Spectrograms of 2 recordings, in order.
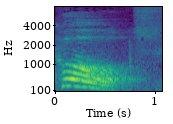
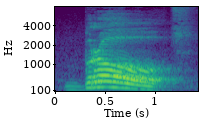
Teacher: Lo que hacemos es alargar el sonido de la O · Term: doble vocal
